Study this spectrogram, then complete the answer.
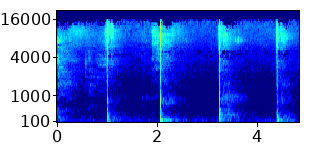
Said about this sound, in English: As they dropped their stones, you heard the thuds of the stones.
